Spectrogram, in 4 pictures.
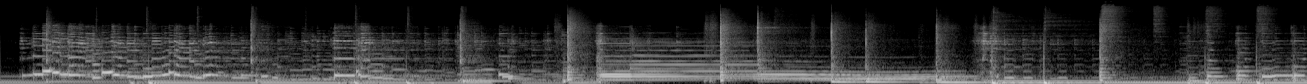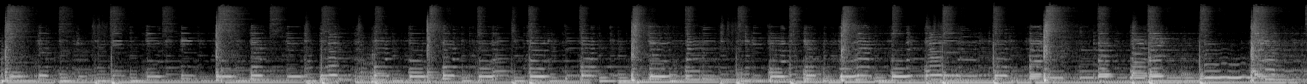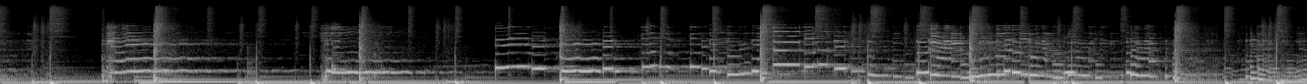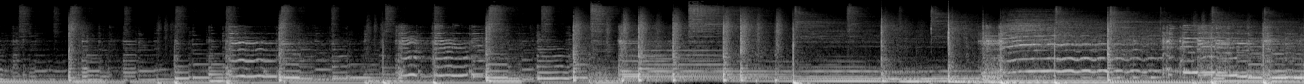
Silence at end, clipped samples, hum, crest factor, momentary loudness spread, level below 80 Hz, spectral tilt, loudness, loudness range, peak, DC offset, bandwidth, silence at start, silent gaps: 0 s; under 0.1%; none; 20 dB; 8 LU; -28 dBFS; -6 dB/octave; -22 LUFS; 5 LU; 0 dBFS; under 0.1%; 17.5 kHz; 0 s; none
